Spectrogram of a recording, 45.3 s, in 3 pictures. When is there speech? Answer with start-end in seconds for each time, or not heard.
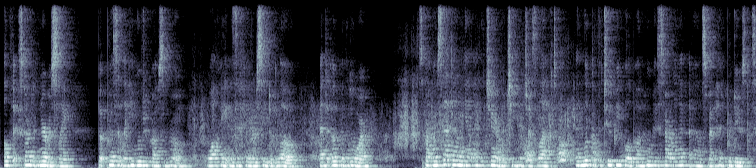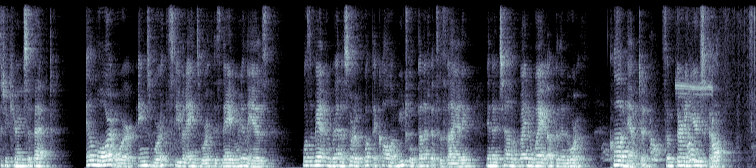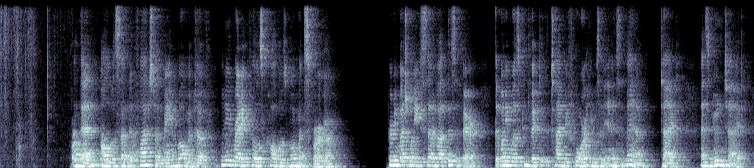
0.0-7.5, 8.3-29.6, 31.7-37.0, 38.0-45.2.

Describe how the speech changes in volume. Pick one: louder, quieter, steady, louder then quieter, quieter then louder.
steady.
